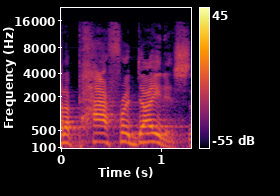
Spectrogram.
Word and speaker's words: Epaphroditus: Then he talks about Epaphroditus.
